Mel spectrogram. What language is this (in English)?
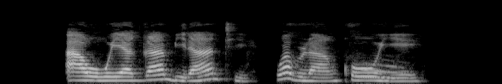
Ganda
